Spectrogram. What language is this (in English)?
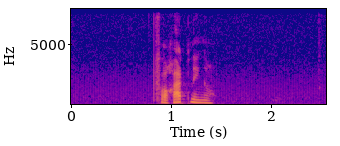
Danish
